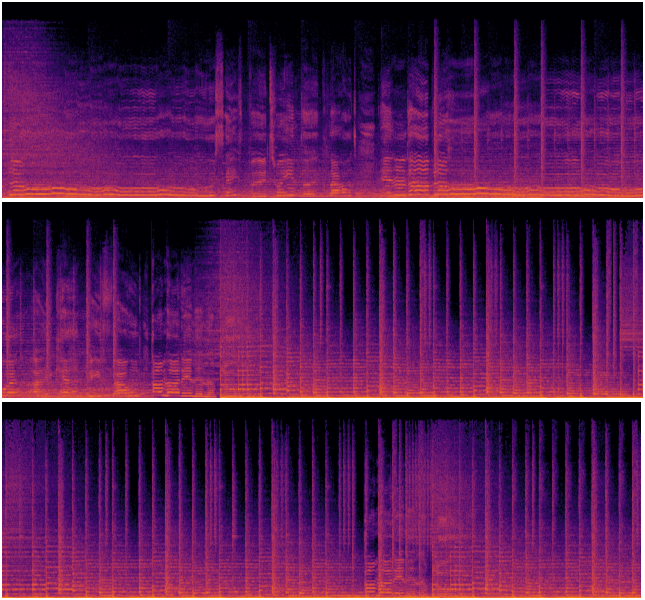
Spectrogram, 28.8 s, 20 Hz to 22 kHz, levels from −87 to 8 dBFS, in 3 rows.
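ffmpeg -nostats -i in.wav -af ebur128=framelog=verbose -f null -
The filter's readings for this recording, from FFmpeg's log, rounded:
Integrated loudness:
  I:         -23.0 LUFS
  Threshold: -33.0 LUFS
Loudness range:
  LRA:         6.4 LU
  Threshold: -43.0 LUFS
  LRA low:   -27.5 LUFS
  LRA high:  -21.2 LUFS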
